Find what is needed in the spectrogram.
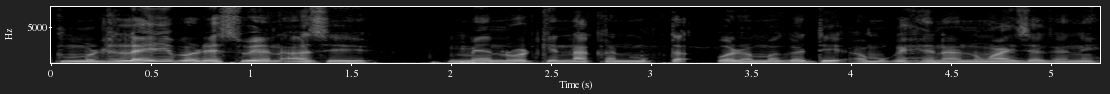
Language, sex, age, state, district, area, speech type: Manipuri, male, 30-45, Manipur, Kakching, rural, spontaneous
